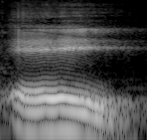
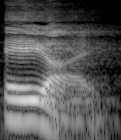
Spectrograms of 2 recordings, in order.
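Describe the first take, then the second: First: The name is said as a single vowel sound. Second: The name is said as two separate letters. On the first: "or you want to say A" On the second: "I just say AI because I don't know how to pronounce it"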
